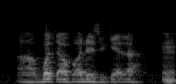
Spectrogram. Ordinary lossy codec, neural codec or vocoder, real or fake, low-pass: none; none; real; 7.2 kHz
